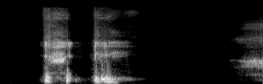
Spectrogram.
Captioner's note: cough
